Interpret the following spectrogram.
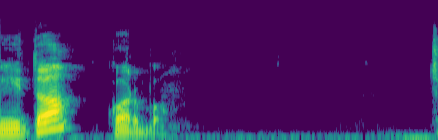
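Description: Speech: the end of a spoken phrase in the first half-second, then a pause of about a second and a half with near silence.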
